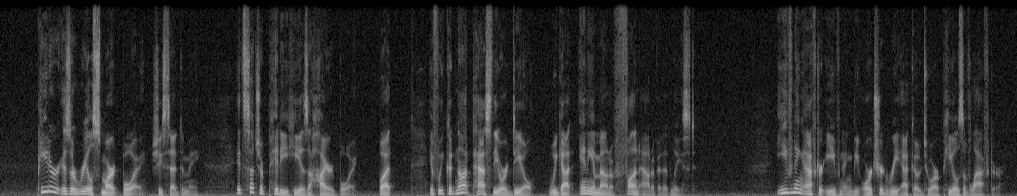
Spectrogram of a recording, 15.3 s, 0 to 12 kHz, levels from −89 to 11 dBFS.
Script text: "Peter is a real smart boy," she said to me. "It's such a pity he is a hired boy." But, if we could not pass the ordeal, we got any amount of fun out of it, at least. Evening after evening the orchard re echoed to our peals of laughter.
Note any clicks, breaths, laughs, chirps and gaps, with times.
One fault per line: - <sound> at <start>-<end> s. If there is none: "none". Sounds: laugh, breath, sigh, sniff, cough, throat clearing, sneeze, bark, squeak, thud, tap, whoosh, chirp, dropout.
none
